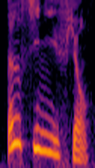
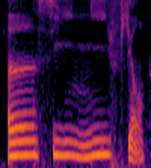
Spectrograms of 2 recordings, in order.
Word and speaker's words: insignifiant: Insignifiant. Okay, final T not pronounced, so you've got this IAN, yan, so F before, fiant, insigni, okay, remember, GNI, ni, ni, insignifiant, insignifiant.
